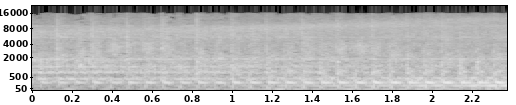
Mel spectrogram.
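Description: Drum and bass build-up: a buzzing synth note stutters in rapid even pulses under a rising noise sweep.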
